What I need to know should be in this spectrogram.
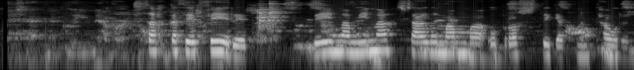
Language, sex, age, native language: Icelandic, female, 20-29, Icelandic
